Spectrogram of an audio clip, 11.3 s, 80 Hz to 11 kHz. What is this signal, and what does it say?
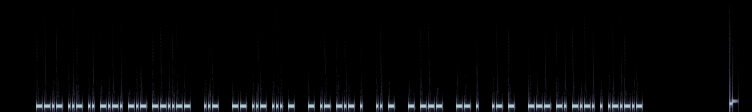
Morse code, heard as a keyed tone, about 40 wpm, 700 Hz. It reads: QUICK, U MUST TAKE IT TO ME AT ONCE.
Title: Sentences from Top 500 Words and Abbreviations 40wpm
